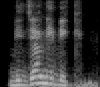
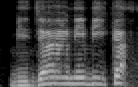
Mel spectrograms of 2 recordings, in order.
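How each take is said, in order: First: The word ends on a consonant, vowel dropped. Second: The word ends with a final vowel sound. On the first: This is how native speakers usually say it. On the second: This is the full form with the ending pronounced.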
